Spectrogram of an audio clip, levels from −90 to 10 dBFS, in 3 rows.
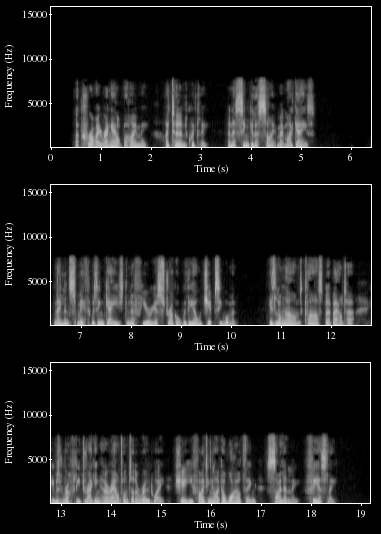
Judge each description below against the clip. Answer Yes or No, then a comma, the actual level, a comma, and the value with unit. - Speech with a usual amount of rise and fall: Yes, average, 4.8 semitones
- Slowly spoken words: No, average, 165 wpm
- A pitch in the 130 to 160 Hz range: Yes, low, 135 Hz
